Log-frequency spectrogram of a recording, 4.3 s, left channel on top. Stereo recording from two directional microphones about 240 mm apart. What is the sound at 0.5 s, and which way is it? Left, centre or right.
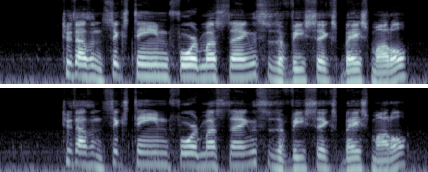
Speech, left.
